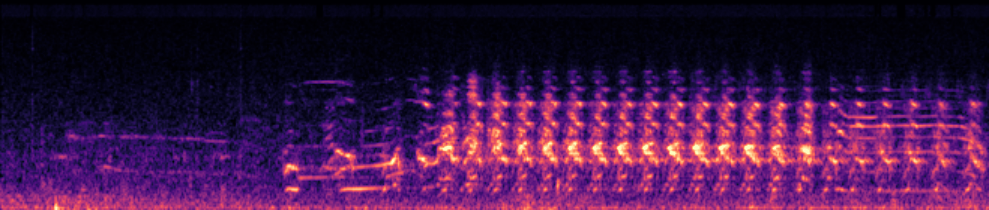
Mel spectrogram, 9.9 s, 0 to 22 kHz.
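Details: Birds at a fishing harbour on the Ionian Sea at 07:40 on an early spring morning near Amvrakikos National Park, Greece: a few drawn-out nasal notes, then a fast, even run of harsh, rhythmic honking cackles, about four per second.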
